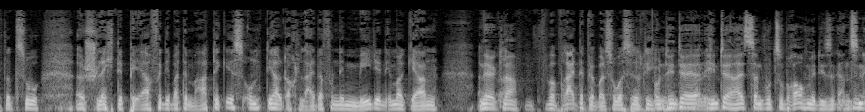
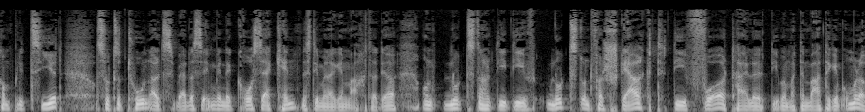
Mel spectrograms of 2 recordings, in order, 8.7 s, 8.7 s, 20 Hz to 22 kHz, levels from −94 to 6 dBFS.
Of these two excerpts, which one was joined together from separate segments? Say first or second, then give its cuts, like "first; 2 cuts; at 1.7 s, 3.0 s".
second; 1 cut; at 1.0 s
